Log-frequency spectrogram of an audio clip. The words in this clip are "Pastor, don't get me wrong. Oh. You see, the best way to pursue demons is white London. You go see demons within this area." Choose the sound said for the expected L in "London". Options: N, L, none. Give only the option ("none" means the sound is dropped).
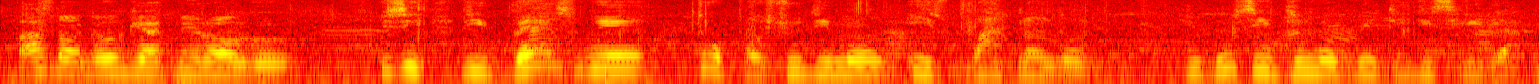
N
